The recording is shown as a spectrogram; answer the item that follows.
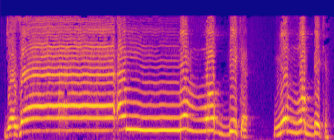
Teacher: بنطق بعد الميم راء مش النون لأن النون أضغمت في الراء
